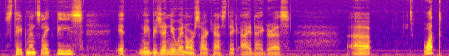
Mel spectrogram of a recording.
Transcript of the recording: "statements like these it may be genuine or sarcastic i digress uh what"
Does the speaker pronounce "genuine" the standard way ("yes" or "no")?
yes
